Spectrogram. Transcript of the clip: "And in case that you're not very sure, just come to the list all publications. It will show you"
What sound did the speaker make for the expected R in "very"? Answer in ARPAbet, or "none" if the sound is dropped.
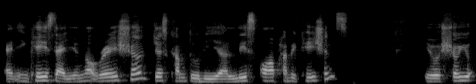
L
